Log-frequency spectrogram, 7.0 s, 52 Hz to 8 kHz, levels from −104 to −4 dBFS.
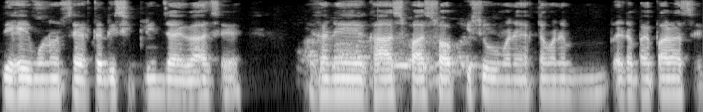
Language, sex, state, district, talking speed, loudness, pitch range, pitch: Bengali, male, West Bengal, Paschim Medinipur, 155 wpm, -17 LUFS, 115-120 Hz, 115 Hz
